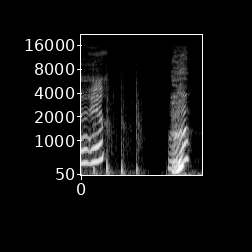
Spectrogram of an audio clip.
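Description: A cartoon character's voice lets out a wavering, sing-song sigh, followed by a few soft, short strokes of a broom sweeping into a dustpan. Near the end another voice glides sharply upward in pitch.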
